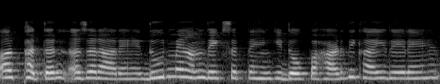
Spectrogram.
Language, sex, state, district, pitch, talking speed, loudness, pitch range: Hindi, female, Chhattisgarh, Korba, 285 Hz, 245 wpm, -19 LUFS, 270-300 Hz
